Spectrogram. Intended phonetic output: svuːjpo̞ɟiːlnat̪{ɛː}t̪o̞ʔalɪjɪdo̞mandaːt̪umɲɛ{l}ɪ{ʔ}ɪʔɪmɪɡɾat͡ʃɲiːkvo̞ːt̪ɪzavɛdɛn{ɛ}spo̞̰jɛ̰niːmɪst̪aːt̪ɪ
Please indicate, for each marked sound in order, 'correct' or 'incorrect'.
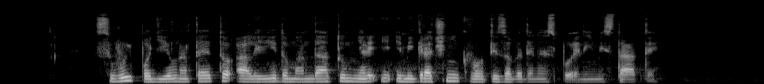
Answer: correct, correct, correct, incorrect: ɛː

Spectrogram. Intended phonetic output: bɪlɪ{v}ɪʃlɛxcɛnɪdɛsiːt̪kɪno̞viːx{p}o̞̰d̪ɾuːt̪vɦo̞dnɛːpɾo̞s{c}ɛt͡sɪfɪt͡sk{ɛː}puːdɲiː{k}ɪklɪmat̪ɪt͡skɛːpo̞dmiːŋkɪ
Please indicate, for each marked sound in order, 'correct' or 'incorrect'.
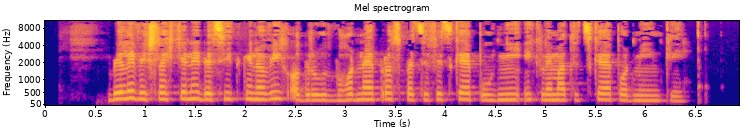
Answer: correct, incorrect: ʔ, incorrect: p, correct, incorrect: ʔ

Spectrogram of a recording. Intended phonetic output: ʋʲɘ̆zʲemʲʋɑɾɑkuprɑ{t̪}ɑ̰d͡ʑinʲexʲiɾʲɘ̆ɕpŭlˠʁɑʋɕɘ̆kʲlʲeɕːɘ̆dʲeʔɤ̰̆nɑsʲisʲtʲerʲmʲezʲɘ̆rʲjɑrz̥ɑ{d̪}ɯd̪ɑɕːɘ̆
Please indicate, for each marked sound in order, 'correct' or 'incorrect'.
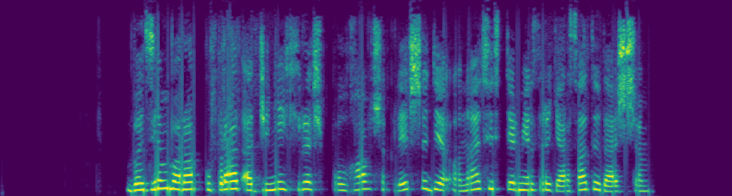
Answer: correct, incorrect: t̪

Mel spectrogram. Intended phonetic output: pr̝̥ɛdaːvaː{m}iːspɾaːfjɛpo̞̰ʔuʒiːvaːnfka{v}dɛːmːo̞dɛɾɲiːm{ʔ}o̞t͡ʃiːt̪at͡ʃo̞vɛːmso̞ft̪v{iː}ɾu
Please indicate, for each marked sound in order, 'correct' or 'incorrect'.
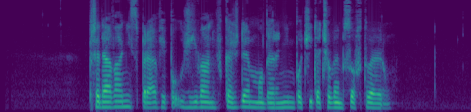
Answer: incorrect: ɲ, incorrect: ʒ, incorrect: p, incorrect: ɛː

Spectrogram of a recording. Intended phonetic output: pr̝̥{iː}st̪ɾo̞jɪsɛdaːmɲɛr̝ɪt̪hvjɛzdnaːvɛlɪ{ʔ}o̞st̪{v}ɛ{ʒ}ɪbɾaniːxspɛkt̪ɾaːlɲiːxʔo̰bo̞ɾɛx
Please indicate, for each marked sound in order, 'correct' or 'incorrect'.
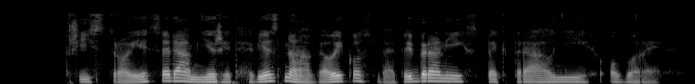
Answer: correct, incorrect: k, correct, incorrect: v

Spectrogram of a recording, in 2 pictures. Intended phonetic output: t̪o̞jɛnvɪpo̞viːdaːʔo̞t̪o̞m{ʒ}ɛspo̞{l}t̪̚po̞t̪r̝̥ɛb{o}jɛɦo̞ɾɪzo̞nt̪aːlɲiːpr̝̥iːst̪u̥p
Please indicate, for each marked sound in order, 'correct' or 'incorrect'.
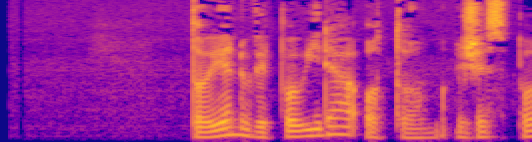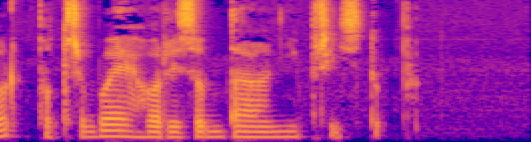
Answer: correct, incorrect: ɾ, incorrect: u

